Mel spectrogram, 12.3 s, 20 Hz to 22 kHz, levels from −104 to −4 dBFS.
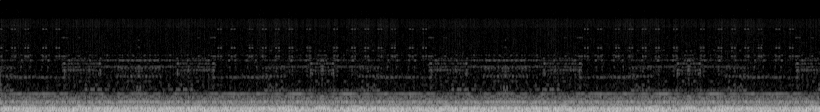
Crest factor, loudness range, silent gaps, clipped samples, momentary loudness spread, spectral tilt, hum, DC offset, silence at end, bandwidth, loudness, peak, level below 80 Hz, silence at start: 12 dB; 0 LU; none; under 0.1%; 2 LU; -11.5 dB/octave; none; under 0.1%; 0 s; 4 kHz; -37 LUFS; -22 dBFS; -40 dBFS; 0 s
